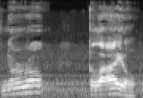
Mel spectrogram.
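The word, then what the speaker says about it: neuroglial: Okay, this one's neuro glile. So it's neuro neur o which is about the brain you know and and the rest of that word is l i a l like al at the end.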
